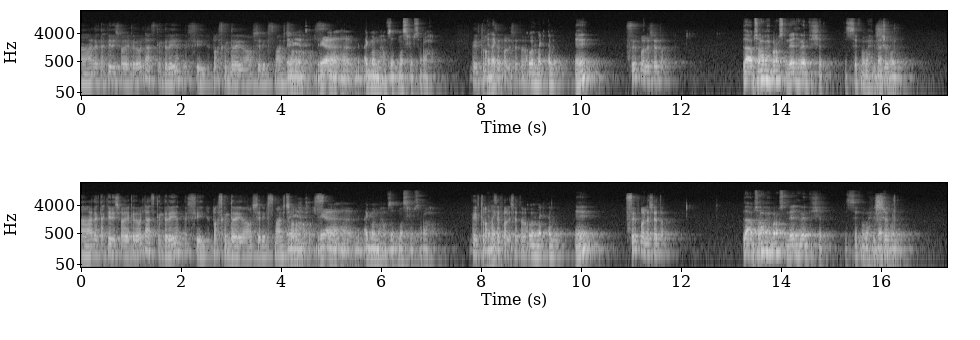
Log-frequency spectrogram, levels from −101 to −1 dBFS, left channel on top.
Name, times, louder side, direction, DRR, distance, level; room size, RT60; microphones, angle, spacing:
voice 1, 0.0-4.8 7.8-9.0 10.9-11.7 15.8-16.3, right 3 dB, 55° right, 9 dB, 0.9 m, -35 dB
voice 2, 4.1-4.4 4.7-7.0 8.1-8.3 9.0-9.5 9.9-10.2 13.2-14.8 15.3-16.3, left 2 dB, 60° left, 9 dB, 1.0 m, -30 dB
11.0 x 10.0 x 5.4 m, 1.2 s
head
